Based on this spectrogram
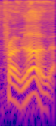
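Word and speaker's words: Prolog: While Common Man is taking tips from Australia and following the needs of a younger customer, Prologue Coffee Bar, or Prolo as it's pronounced in its native Danish, has been looking to Central America.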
